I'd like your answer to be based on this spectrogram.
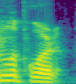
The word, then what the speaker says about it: LaPorta: Is Laporta? Is that how you say it for Detroit? The rookie tight end. I'm picking him up as much as possible late in drafts. – Sam Laporta.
